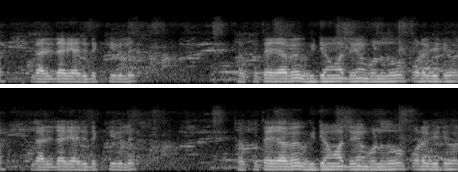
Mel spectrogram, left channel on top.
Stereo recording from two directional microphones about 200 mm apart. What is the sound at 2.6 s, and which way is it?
Speech, 15° right (ahead or behind).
